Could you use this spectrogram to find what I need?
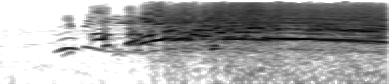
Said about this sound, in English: Will you give one cheer for Clare?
